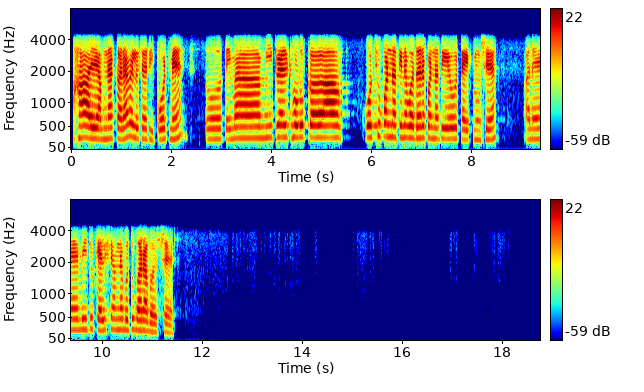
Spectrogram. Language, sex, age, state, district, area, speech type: Gujarati, female, 45-60, Gujarat, Surat, urban, conversation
